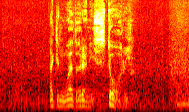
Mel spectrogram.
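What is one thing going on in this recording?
A man speaks calmly and firmly, close by.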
